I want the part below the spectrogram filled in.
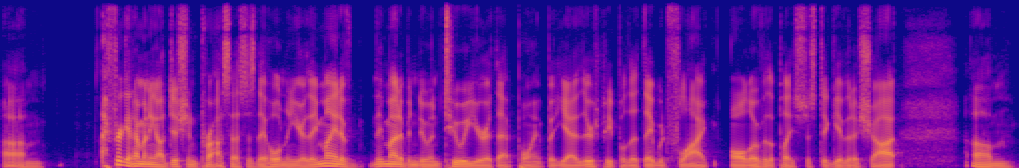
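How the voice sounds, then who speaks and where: Male interview guest, low and smooth, easygoing conversational delivery, close dry sound. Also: fairly even intonation, a little fast, a bit bright, no echo. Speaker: interview guest, singer and musician. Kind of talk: casual storytelling in an interview.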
